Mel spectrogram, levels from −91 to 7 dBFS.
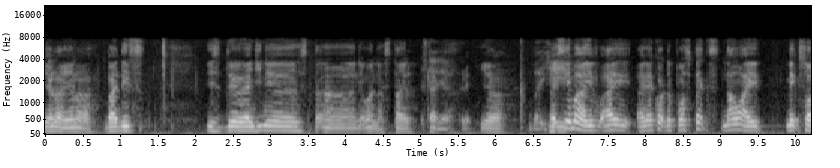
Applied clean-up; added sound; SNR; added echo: none; none; none; none.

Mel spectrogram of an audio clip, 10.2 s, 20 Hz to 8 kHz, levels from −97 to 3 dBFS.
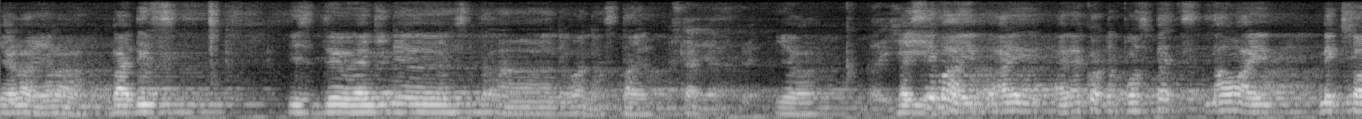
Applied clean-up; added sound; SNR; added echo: none; none; none; reverberation time 2.9 s.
